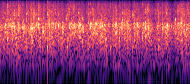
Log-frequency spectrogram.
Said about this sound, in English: So obviously one of the things that's shown in the trailer, a round of applause.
